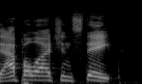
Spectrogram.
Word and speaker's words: Appalachian State: Like, and it's dumb because, like, jokes aside, Diesel was so adamant in making sure that I understood that it's Appalachian State that, A, I have not mispronounced it since that day, and B, he was so genuine about making damn sure that I understood how to correctly pronounce Appalachian State that I walked out of there,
